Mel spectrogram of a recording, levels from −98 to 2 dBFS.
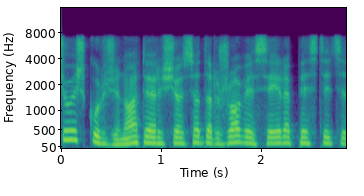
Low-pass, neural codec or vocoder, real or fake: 7.2 kHz; codec, 16 kHz, 0.8 kbps, ZipCodec; fake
